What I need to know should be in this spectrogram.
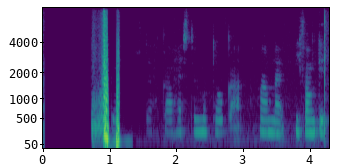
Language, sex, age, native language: Icelandic, female, 14, Icelandic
